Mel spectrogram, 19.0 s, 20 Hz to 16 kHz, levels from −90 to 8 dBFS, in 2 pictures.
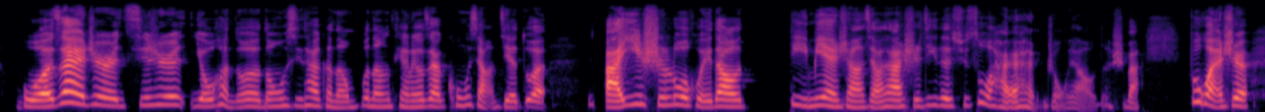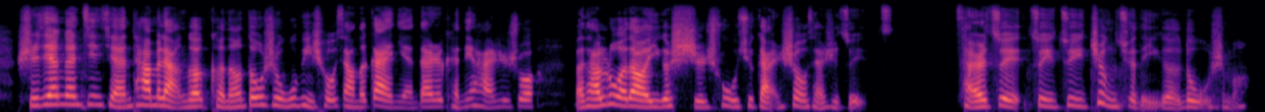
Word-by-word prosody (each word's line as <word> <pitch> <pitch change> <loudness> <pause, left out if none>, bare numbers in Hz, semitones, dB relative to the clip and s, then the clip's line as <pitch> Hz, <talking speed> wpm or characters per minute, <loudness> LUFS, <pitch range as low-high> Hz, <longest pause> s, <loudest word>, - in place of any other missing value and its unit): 活 215 -1 +7
在 335 +5 +10
这 280 0 -3
儿， 245 -3 +3
其 255 +3 -10
实 275 -1 -1
有 220 0 -3
很 275 -7 -7
多 210 +3 -5
的 215 -1 -2
东 225 +1 -6
西 235 -1 -11
它 245 -1 -2
可 225 -2 -9
能 185 +1 -7
不 245 - -9
能 215 -1 -5
停 220 -1 -9
留 205 +1 -4
在 215 -1 0
空 250 +4 -11
想 195 - -5
阶 200 -1 -5
段， 210 - -1 0.4
把 200 -1 +10
意 290 +6 -2
识 260 -2 -2
落 265 -1 0
回 235 -5 -4
到 215 -1 +5 0.3
地 270 -5 -8
面 240 -2 +1
上， 205 -3 -1
脚 185 -2 -3
踏 215 0 +3
实 220 0 -8
地 255 +3 -13
地 240 -2 -2
去 250 +2 -14
做 290 - -6
还 - - -3
是 - - +1
很 - - -10
重 - - -18
要 - - -15
的， - - -25
是 - - -13
吧？ - - -7 0.4
不 370 - -2
管 250 - +6
是 220 +1 +3 0.3
时 250 - -3
间 285 +1 +6
跟 280 - +2
金 285 -1 -8
钱 210 -5 0
它 260 0 +5
们 255 - -1
2 195 -6 +4
个 220 +1 +3
可 215 - -6
能 205 +3 -4
都 260 +1 0
是 260 - -7
无 235 +2 -7
比 245 -4 -8
抽 215 +2 -5
象 215 -2 -2
的 205 - -4
概 230 -3 +3
念， 180 -2 -14
但 210 0 -2
是 215 - -5
肯 - - -12
定 240 +3 -9
还 210 - -4
是 210 - -16
说 215 +1 -4 0.3
把 - - -3
它 230 0 +4
落 265 -1 +2
到 220 -3 +8
一 200 - -4
个 225 +1 -1
实 200 -4 -1
处 230 +2 -8
去 230 +2 -9
感 205 - -1
受 220 -1 -4
才 195 - -10
是 185 +1 -14
最 390 -2 -13 0.7
才 - - +1
是 - - +3
最 460 -3 0
最 235 - -7
最 230 +1 -8
正 225 -2 -5
确 - - -9
的 - - -14
一 - - -15
个 175 - -8
路 205 -2 -7
是 195 - -12
吗？ 225 +4 -22
225 Hz, 330 characters per minute, -26 LUFS, 210-255 Hz, 0.7 s, 在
